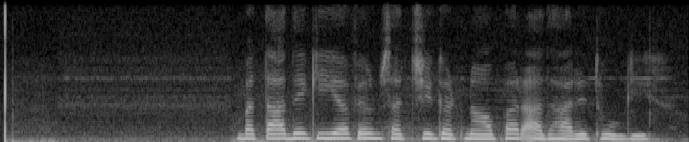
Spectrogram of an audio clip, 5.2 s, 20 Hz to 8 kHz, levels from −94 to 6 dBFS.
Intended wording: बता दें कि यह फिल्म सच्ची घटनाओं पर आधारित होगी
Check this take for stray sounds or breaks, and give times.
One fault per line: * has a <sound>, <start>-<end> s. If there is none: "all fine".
all fine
